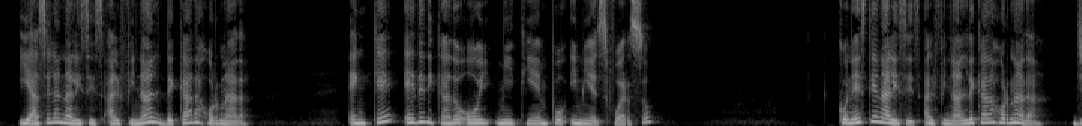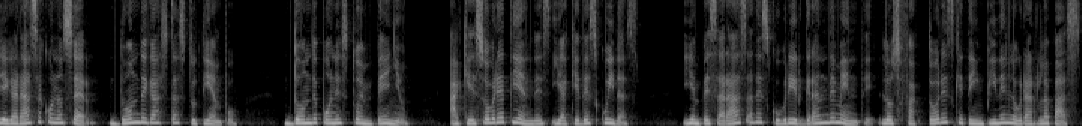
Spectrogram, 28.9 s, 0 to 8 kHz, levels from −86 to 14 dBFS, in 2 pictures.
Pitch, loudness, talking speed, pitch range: 215 Hz, -28 LUFS, 120 wpm, 200-245 Hz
